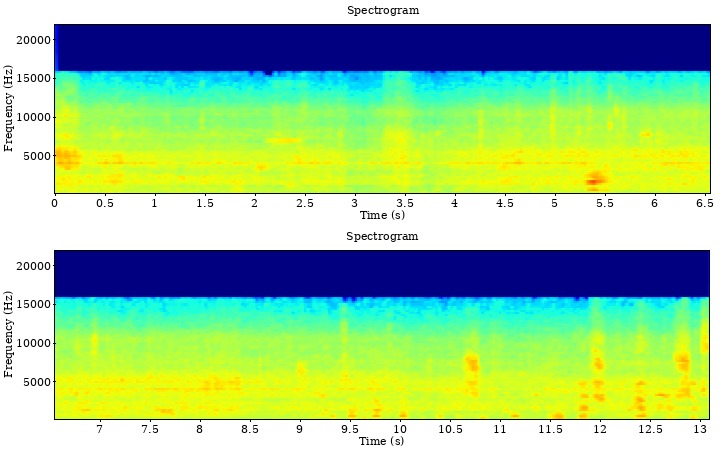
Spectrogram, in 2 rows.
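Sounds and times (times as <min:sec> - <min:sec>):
fire engine pump running: 0:00.0 - 0:13.0
fire hoses spraying water: 0:00.0 - 0:13.0.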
